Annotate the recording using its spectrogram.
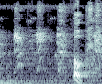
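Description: Dogs barking faintly in the background over a low, steady music drone, with a short sound falling steeply in pitch about a second and a half in.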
